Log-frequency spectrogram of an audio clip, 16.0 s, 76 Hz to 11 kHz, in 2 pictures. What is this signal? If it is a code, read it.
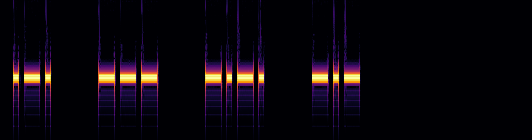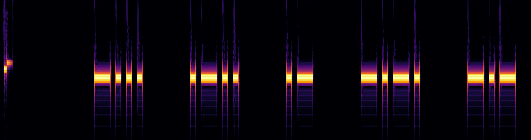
Morse code, heard as a keyed tone, about 15 wpm, spaced as for 9 wpm, 700 Hz. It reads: ROCK BLACK
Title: 3x Character Spacing - Top 500 Words - 15wpm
